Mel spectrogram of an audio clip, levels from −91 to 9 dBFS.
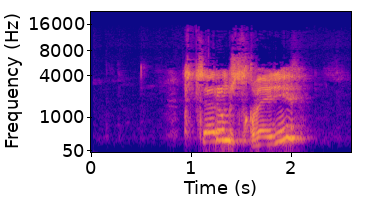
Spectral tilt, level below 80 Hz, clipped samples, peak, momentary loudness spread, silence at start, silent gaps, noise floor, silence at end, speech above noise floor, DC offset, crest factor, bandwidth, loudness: -2 dB/octave; -64 dBFS; under 0.1%; -2 dBFS; 7 LU; 0.95 s; none; -51 dBFS; 0.45 s; 36 dB; under 0.1%; 16 dB; 15 kHz; -14 LUFS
